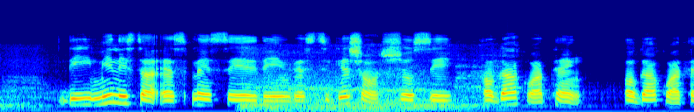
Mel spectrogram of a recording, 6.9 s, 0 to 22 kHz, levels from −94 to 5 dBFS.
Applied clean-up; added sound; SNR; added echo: none; Wild animals; 18 dB; none.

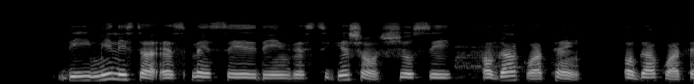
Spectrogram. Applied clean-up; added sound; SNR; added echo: none; none; none; none.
